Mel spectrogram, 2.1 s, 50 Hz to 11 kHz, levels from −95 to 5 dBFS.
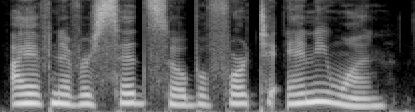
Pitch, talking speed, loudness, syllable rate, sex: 220 Hz, 260 wpm, -17 LUFS, 7.6 syllables/s, female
